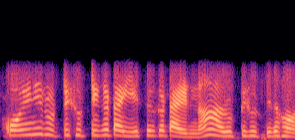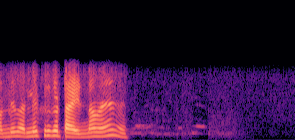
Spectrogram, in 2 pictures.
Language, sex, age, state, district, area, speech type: Dogri, female, 18-30, Jammu and Kashmir, Samba, rural, conversation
